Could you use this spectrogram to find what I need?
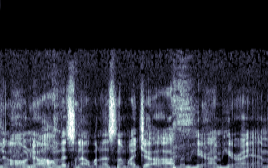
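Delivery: high-pitched, stammering film-star voice; hint of a flustered old-movie American; Jimmy Stewart impression. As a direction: keep up the halting screen-idol voice.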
